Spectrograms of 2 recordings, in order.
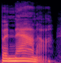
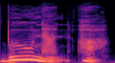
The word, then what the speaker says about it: banana: In the word banana, it is boo-nun, ha. Most students try to pronounce every syllable clearly ba-na-na, but that sounds robotic.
